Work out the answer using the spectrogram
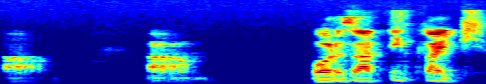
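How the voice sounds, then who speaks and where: Male guest, thirties, studio interview. Deep-set husky voice, casual and explanatory, halting with plenty of filler words. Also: level tone, dull audio. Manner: halting, often says "like" and circles back. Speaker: podcast guest. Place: small indoor podcast studio. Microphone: desk microphone close up, with headphones.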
